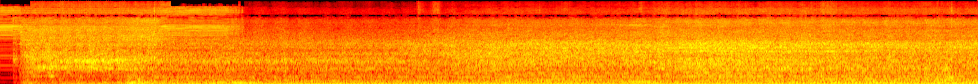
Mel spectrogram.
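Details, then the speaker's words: Second-gen Dodge Cummins diesel truck just after a new serpentine belt tensioner was fitted (the old one threw the belt off the AC compressor by one rib); cold, even idle with no belt chirp or slap. The belt is now good. "So our belt is on, we're good. You can hear the engine idling up now. cold, obviously, but I think we're good to go."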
